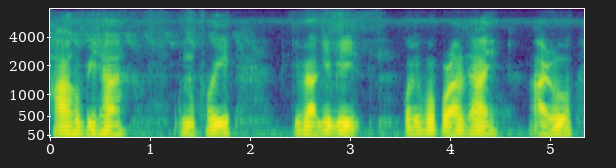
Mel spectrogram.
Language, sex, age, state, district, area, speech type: Assamese, male, 60+, Assam, Sivasagar, rural, spontaneous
